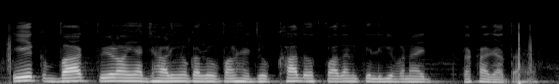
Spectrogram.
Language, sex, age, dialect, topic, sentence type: Hindi, male, 18-24, Awadhi Bundeli, agriculture, statement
